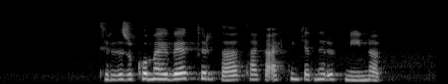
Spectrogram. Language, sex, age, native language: Icelandic, female, 40-49, Icelandic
